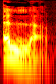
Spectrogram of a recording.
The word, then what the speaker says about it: ألا: النون الساكنة تدغم في اللام فيصير النطق ألا.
